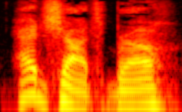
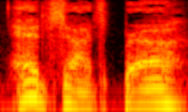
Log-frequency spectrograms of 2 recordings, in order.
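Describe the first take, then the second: First: It is said in a plain natural voice. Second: It is said in a put-on cartoon voice. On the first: The speaker calls it right. "Just do your own voice" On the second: The speaker calls it wrong. "don't do that Cartman voice"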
